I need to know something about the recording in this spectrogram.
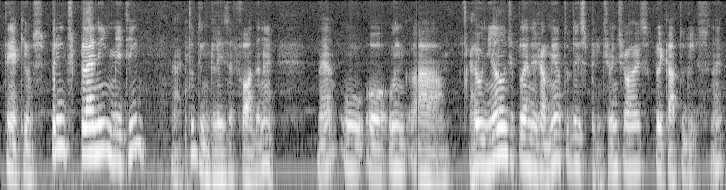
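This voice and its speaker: A man with a Brazilian Portuguese accent lectures informally on a recording, his medium-pitched voice gravelly and darkish, his intonation lively and his pace measured. As a university lecturer he explains conversationally, leaning on tag questions and tossing in joking asides and the occasional mild swear.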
